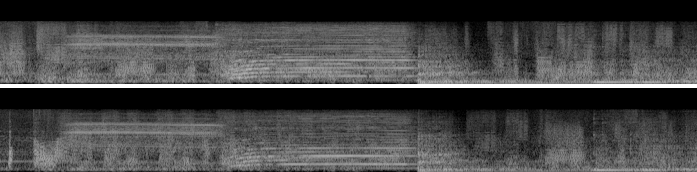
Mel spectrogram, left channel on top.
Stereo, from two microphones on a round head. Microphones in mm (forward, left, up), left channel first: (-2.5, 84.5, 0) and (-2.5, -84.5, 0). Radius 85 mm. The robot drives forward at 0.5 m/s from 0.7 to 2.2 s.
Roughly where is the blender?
Left.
